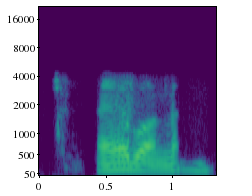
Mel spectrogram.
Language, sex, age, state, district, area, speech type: Telugu, male, 18-30, Andhra Pradesh, Konaseema, urban, conversation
